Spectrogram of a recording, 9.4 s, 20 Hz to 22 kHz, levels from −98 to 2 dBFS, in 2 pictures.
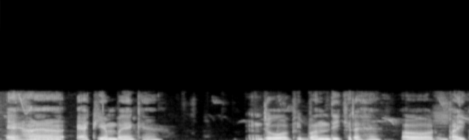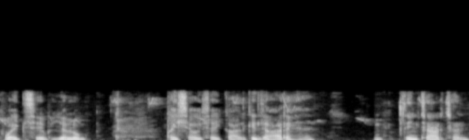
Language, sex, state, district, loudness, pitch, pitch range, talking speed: Hindi, male, Chhattisgarh, Sarguja, -16 LUFS, 115 Hz, 110-125 Hz, 200 wpm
